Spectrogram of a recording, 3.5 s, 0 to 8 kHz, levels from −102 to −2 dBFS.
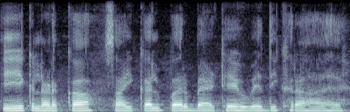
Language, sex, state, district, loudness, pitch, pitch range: Hindi, male, Uttar Pradesh, Lucknow, -16 LUFS, 140 Hz, 135-145 Hz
